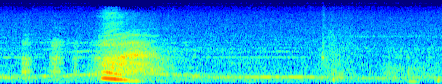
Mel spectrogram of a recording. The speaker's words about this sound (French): Et forcément, ça appelle une grande entrée d'air. Quand j'inspire, je gonfle mon ventre. Et quand j'expire, je creuse mon ventre. Je le rentre vers l'intérieur.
